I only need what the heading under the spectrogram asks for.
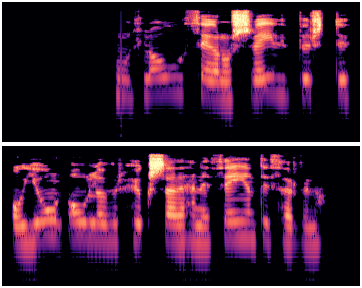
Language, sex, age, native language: Icelandic, female, 20-29, Icelandic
